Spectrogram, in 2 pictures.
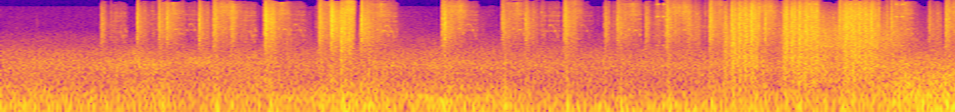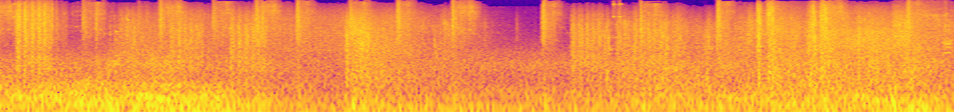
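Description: Heavy metal footsteps clank and thud in a steady rhythm.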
